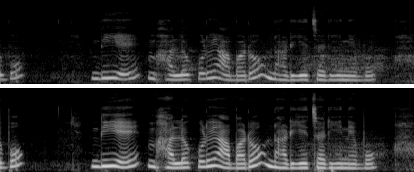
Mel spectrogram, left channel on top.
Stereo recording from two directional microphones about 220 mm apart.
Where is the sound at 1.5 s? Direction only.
50° right (ahead or behind).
